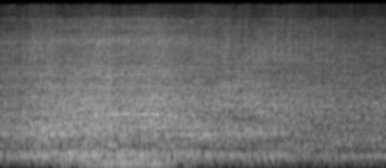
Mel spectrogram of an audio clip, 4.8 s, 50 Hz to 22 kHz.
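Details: Suzuki Vitara V6, warm start: constant hissy metallic rattle at idle that holds steady and softens slightly with revs; owner suspects worn timing chains and tensioners.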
